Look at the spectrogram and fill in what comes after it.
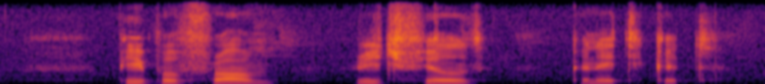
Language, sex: English, male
